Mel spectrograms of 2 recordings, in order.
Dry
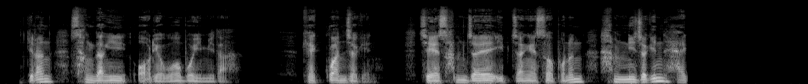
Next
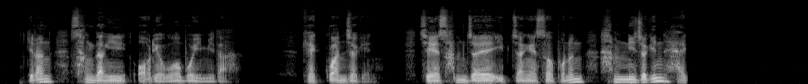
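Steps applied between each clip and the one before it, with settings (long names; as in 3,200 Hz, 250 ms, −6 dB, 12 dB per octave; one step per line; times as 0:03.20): high-shelf EQ 5,000 Hz −11 dB
level +1.5 dB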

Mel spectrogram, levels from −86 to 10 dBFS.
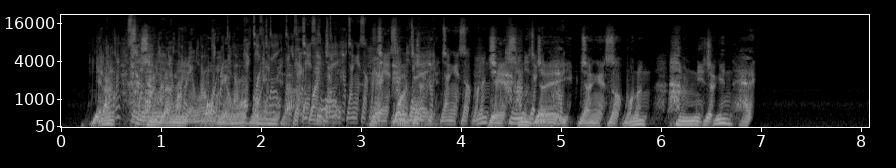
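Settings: downward compressor 4 to 1, threshold −27 dBFS, peak gain reduction 15 dB
all-pass dispersion highs, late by 81 ms, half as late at 370 Hz
delay with pitch and tempo change per echo 135 ms, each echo +6 semitones, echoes 3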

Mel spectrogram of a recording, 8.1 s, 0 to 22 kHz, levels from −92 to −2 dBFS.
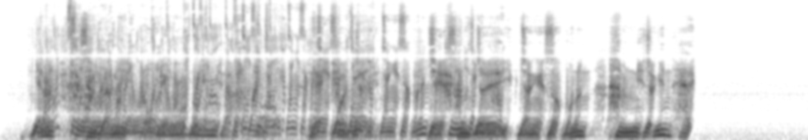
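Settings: phaser with its sweep stopped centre 1,800 Hz, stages 4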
